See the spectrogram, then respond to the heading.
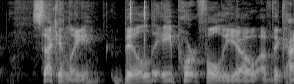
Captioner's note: graphics click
